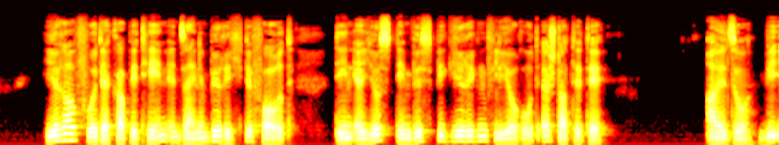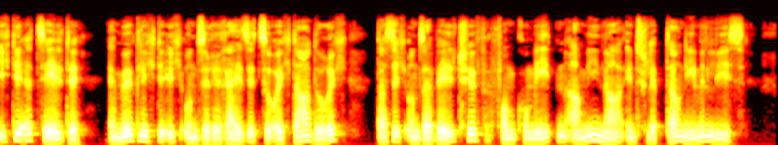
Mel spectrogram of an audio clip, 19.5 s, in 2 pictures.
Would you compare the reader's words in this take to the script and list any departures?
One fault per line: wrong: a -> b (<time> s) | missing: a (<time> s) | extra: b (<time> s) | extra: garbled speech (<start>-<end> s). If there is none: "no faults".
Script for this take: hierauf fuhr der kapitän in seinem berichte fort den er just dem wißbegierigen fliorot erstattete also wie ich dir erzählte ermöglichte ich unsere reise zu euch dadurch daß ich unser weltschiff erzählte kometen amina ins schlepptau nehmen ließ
wrong: erzählte -> vom (15.9 s)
